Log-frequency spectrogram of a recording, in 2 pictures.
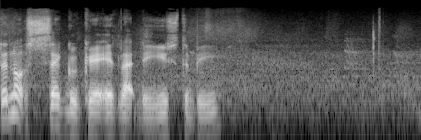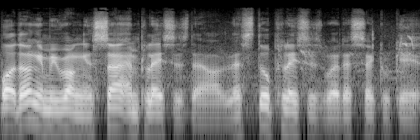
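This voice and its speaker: Amid noticeable background noise, a man talks very fast, broken up by long, frequent pauses. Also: dry, close sound with no echo. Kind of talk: opinion monologue to camera. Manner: casual, hesitant, frustrated.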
